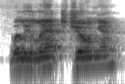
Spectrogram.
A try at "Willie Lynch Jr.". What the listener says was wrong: You said Junior too fast. You gotta go Willie Lynch Jr.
